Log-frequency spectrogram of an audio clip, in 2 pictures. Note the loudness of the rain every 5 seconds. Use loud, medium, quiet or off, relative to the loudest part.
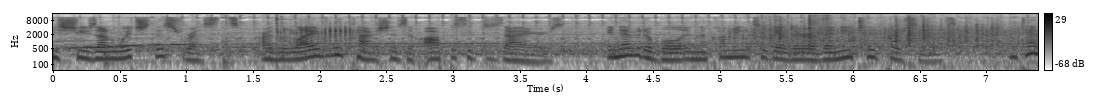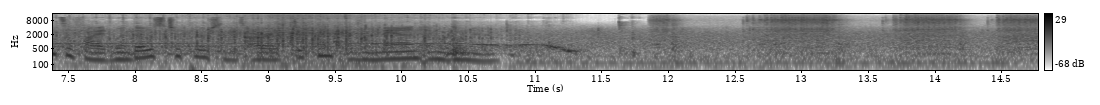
off, loud, medium.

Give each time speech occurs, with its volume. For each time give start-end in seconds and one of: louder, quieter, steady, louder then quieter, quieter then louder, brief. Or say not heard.
0.0-10.8 steady.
